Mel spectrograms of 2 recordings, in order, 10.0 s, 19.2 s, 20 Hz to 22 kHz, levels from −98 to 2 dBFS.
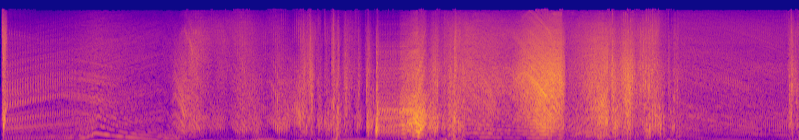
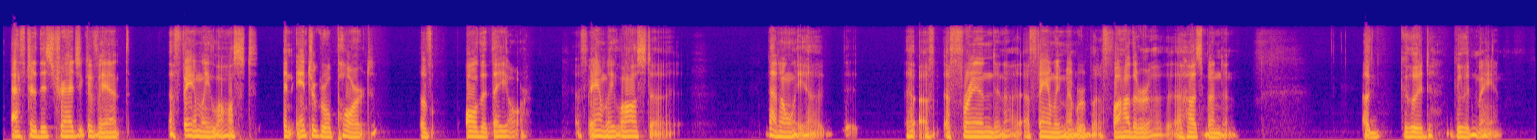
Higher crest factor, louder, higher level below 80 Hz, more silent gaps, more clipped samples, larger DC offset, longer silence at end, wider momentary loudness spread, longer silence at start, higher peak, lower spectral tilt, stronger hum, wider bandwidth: first, 22 dB vs 14 dB; second, -22 LUFS vs -16 LUFS; second, -60 dBFS vs -40 dBFS; neither; neither; second, under 0.1% vs 0.7%; second, 0 s vs 0.45 s; first, 19 LU vs 13 LU; second, 0 s vs 0.15 s; about the same, -4 dBFS vs -4 dBFS; second, -0.5 dB/octave vs -4.5 dB/octave; neither; first, 17 kHz vs 10.5 kHz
